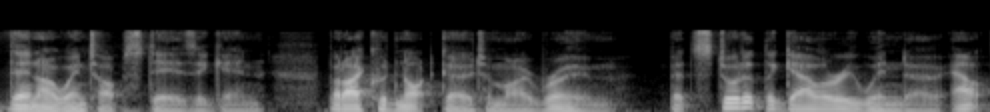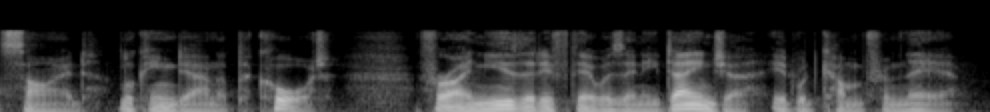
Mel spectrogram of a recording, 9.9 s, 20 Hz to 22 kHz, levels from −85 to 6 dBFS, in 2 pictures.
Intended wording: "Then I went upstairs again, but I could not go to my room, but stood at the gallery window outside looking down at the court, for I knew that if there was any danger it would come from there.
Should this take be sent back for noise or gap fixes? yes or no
no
